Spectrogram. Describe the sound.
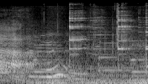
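Glasses clink together in a toast celebrating the launch of Dramaticus, two bright ringing chimes about half a second apart, with a murmur of voices underneath.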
